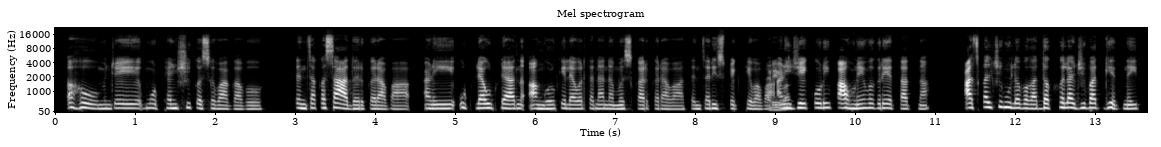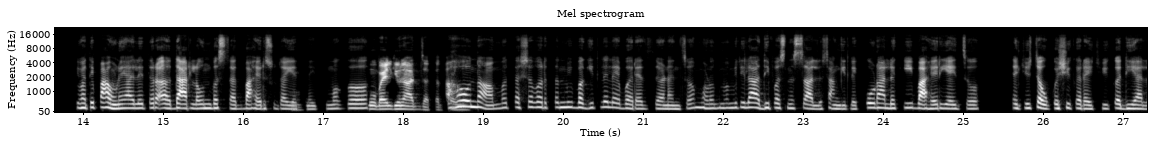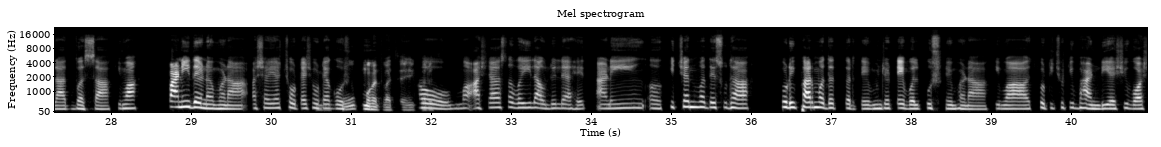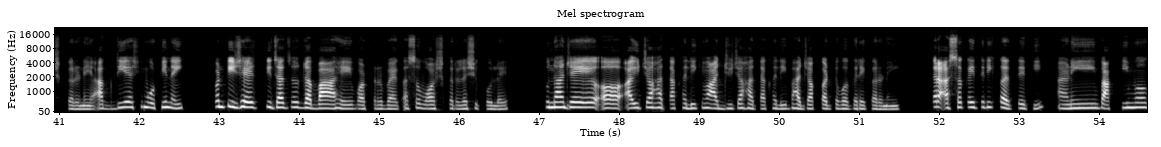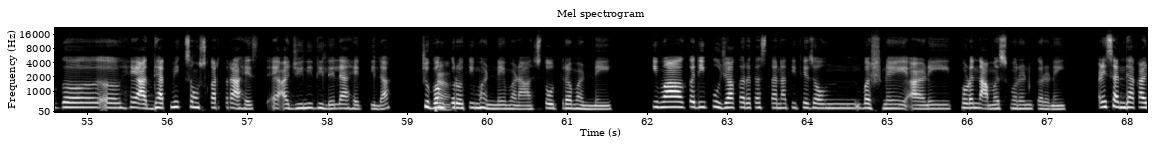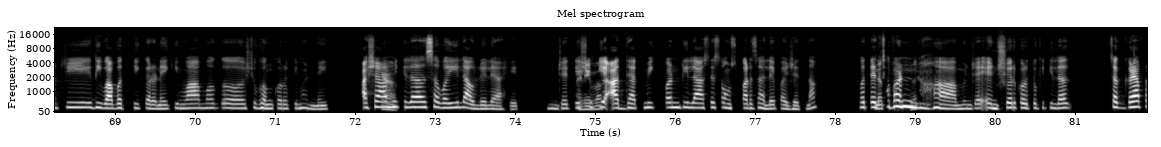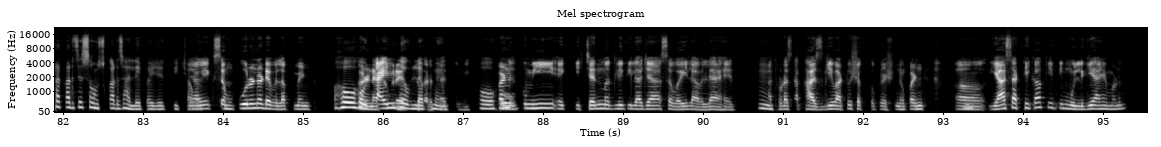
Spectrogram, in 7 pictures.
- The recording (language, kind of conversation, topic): Marathi, podcast, वयाच्या वेगवेगळ्या टप्प्यांमध्ये पालकत्व कसे बदलते?
- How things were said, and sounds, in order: tapping; laughing while speaking: "मग त्याचं पण"; in English: "एन्शुअर"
